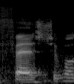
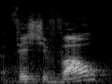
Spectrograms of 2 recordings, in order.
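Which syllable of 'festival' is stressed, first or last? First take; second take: first; last. First: The stress is on the first syllable. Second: The stress is on the last syllable. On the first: "mas se fosse festival, seria uma proparoxítona" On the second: "Festival é oxítona"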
